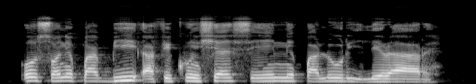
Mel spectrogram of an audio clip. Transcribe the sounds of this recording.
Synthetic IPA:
o˦sɔ˧nĩ˦k͡pa˧bi˨˦a˦˨fi˨˧kũ˦n̩˧ʃɛ˦ʃe˧˦nĩ˦k͡pa˧lo˦ɾi˦i˨le˦ɾa˦˧ɾɛ˨

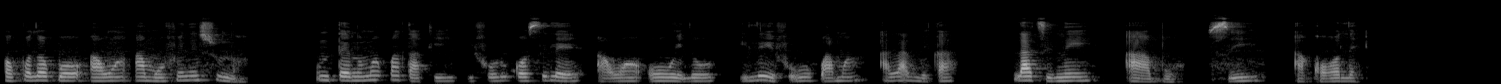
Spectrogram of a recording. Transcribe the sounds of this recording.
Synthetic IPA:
ɔ˨k͡pɔ˧lɔ˧k͡pɔ˧a˨w̃ɔ̃˧a˧mɔ̃˨fĩ˦nĩ˦su˦˨nã̰˨˦ | n̩˦tɛ˧nũ˧mã˦k͡pa˦˨ta˨ki˧i˨fo˨˧ɾu˦kɔ˧si˦lɛ˦˨a̰˨w̃ɔ̃˧o˧hũ˧e˨lo˧ | i˧le˦e˦˨fo̰˨˦wo˦k͡pa˨˦mã˦a̰˧la̰˦ɡ͡be˨ka˦ | la˦ti˧nĩ˦ | a̰˨bo˨ | si˨˦ | a̰˨kɔ˨˦lɛ˦˨

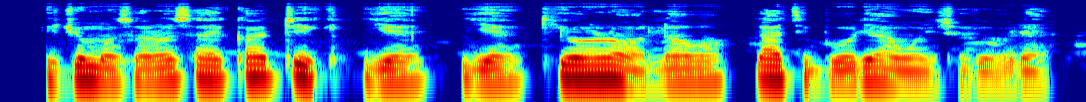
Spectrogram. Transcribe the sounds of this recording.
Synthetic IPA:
i˨d͡ʒu˨˦mɔ̃˧sɔ˧ɾɔ˦sa˧i˧ka˦tɾi˦˨kjɛ˧jɛ˧kʰi˦ɔ˧ɾ̃ã˦˨ɔ˨lɔ˦wɔ˦la˦ti˧bo˧ɾi˦a˦˨w̃ɔ̃˧i˨so˨ɾu˦˨ɾɛ˧

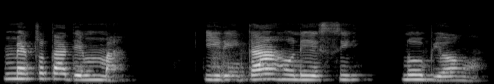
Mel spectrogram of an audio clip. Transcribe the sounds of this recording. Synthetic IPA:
m̩˦me˦tʊ˦ta˦dɪ˨m̩˦ma˨ | i˨ɾi˨ŋ̩˨ka˦a˦ɦʊ˨ne˨si˦ | no˦bi˨ɔ˦ŋʊ˨

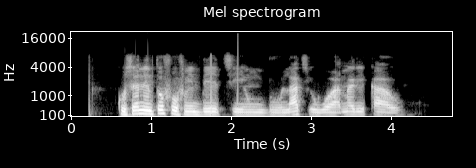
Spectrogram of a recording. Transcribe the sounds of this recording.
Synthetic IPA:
ku˨sɛ˨˦nĩ˧˦to˦fo˦˨fũ˧de˧ti˧˦ũ˨bu˨la˨˦ti˧wɔ˧a˧mɛ̃˦ɾi˦ka˦˨o˧

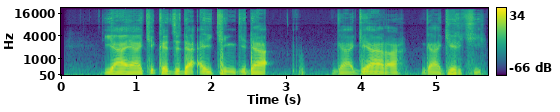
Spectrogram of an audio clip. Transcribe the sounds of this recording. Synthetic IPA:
jaː˨jaː˨kʲɪ˦ka˨d͡ʒi˦da̰˨ʔa˦jkʲɪ˨ŋɡʲɪ˦daː˦ | ɡa˨ɡʲaː˦˨ɽaː˦ | ɡaː˨ɡʲɪ˦ɽkʲʰiː˨

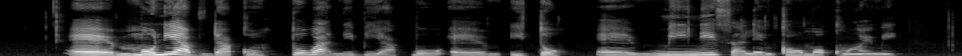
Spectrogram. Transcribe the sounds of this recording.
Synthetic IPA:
ɛ˨mo˧nĩ˦a˦˨bu˨da˨˦kã˨ | to˦wa˦˨nĩ˨˦bi˧ja˨k͡po˧˨ | i˨tɔ˨ | ɛ˨mĩ˧nĩ˦i˦˨sa˨lɛ˨ŋ̩˨kã˦ɔ˧mɔ̃˧kũ˨ɾĩ˨˦i˦˨nĩ˧

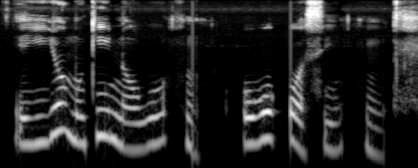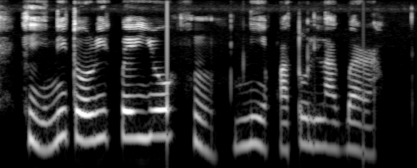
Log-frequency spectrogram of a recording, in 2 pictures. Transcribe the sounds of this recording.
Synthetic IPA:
e˨ji˨˦joː˦˨mũ˧ki˦i˦˨nɔ̃˨wo˦hũ˨ | o˧wo˦k͡pɔ˦˨si˧˦hũ˨ | hi˨nĩ˦to˧ɾi˦k͡pe˦jo˦ | ũ˨nĩ˦i˧k͡pa˧to˦la˦ɡ͡ba˦˨ɾa˧

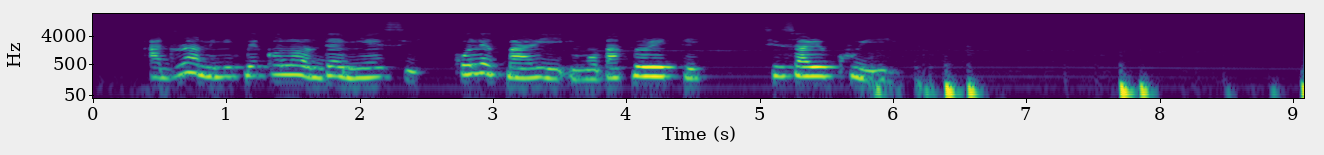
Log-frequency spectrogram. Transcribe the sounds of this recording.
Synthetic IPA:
a˨du˨ɾa˦˨mĩ˧nĩ˧k͡pe˦kɔ˦lɔ˦ɾ̩̃˧˦dɛ˦˨mĩ˧ɛ˦˨si˨ | ko˦le˦˨k͡pa˧ɾi˦i˦˨mɔ̃˨˧ba˦k͡pe˦ɾe˦˨te˧ | ti˦sa˦ɾe˦kʰu˦˨i˨˦˨

